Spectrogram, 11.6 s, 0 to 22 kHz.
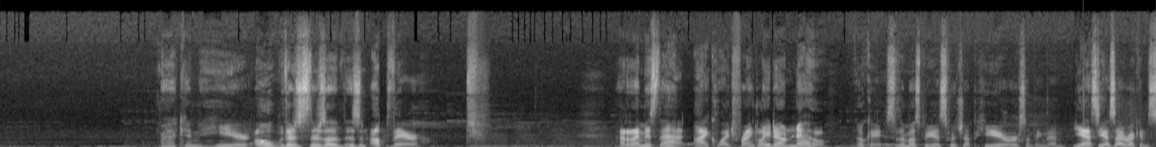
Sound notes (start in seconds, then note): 5.7 scoffs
